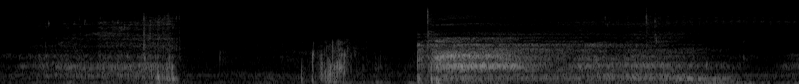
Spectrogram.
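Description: A spoon clinks against a bowl of soup.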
